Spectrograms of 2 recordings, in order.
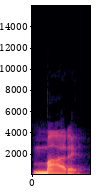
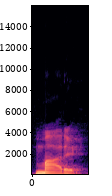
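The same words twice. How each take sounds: No difference in how they are said.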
